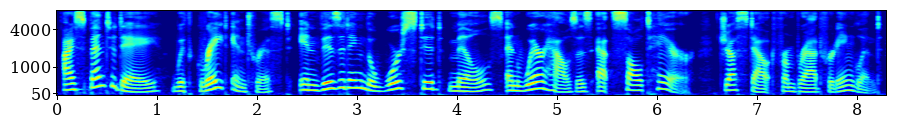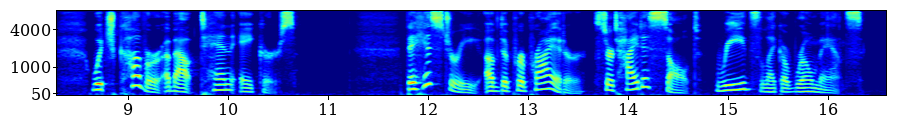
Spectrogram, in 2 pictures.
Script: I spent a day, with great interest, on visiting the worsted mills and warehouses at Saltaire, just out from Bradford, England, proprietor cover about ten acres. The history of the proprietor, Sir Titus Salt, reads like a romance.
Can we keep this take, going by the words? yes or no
no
